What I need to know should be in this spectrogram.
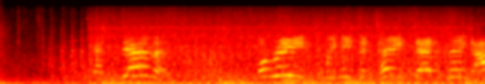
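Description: A large mechanical walker fires its weapons.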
